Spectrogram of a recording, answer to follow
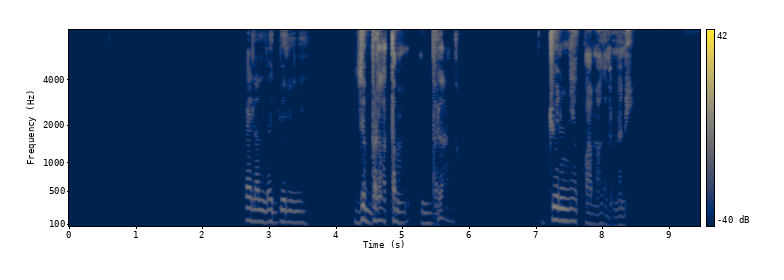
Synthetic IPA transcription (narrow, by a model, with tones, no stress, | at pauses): ka˦la˦n˨la˦d͡ʒo˦lni˦ | d͡ʒi˦bə˦la˦tə˦mbə˦la˦ja˦˨ | d͡ʒo˦lni˦˨kwa˨˦ma˨ɡə˨la˨nə˦ni˨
